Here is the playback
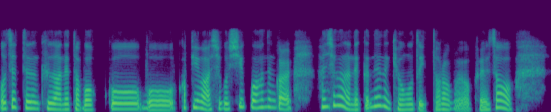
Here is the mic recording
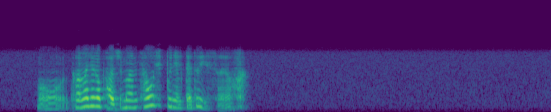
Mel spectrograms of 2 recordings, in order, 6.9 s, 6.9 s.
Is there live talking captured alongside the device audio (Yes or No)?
Yes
